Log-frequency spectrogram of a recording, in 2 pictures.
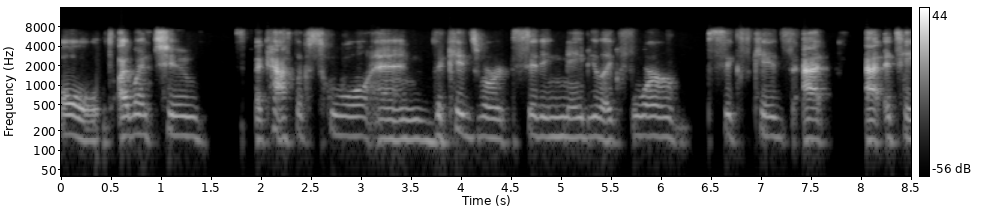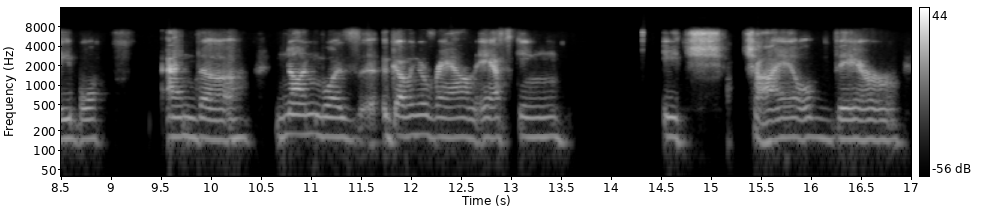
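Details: Stuttering since age 2 in a 68-year-old woman who is a speech-language pathologist.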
